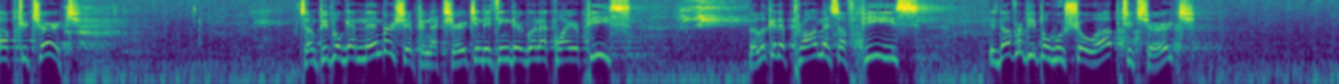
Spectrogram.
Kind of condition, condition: setting, large echoing room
